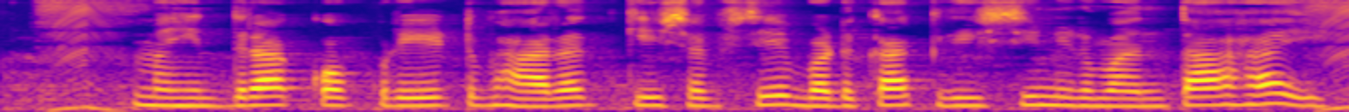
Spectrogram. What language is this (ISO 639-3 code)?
mag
